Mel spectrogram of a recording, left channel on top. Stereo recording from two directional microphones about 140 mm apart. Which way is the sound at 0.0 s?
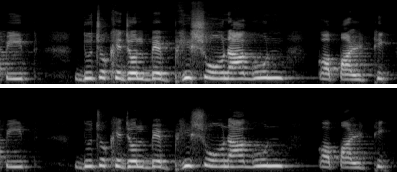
25° left (ahead or behind).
